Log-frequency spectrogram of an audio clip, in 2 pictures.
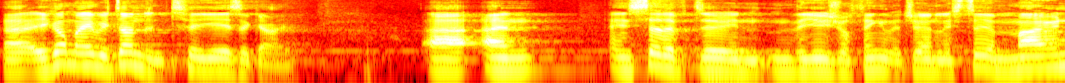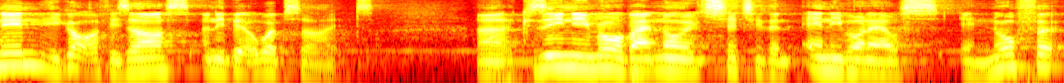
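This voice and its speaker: Speaking in a Birmingham accent, a man goes at a very fast pace with a fairly high pitch. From England, Birmingham. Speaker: digital media executive. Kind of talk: conference talk.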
